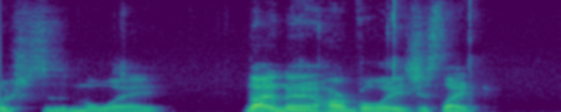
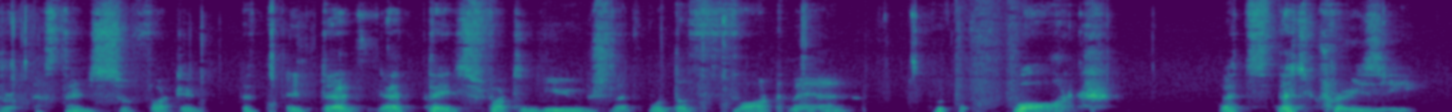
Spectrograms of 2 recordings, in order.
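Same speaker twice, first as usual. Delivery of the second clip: hushed, whispered mutter under the breath; 3 semitones lower, 11 dB quieter than usual. Speaker acts out a man approaching a horse, muttering under his breath. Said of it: "under his breath saying".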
